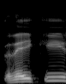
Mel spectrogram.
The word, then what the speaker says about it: HRA: এই রা হচ্ছে HRA, রা। যখন আমরা এটি উচ্চারণ করব, রাটা টান দিয়ে বলবো, রা রা রা।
